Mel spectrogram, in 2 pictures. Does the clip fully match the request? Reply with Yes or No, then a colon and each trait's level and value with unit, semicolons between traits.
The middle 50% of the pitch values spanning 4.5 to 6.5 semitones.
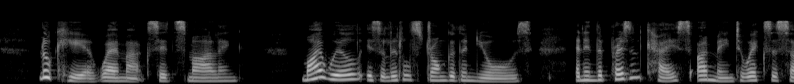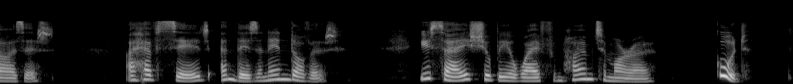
Yes: wide, 5.5 semitones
